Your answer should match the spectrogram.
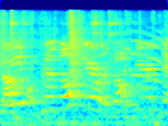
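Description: High-pitched, wordless vocal sounds in short calls whose pitch bends up and down.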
